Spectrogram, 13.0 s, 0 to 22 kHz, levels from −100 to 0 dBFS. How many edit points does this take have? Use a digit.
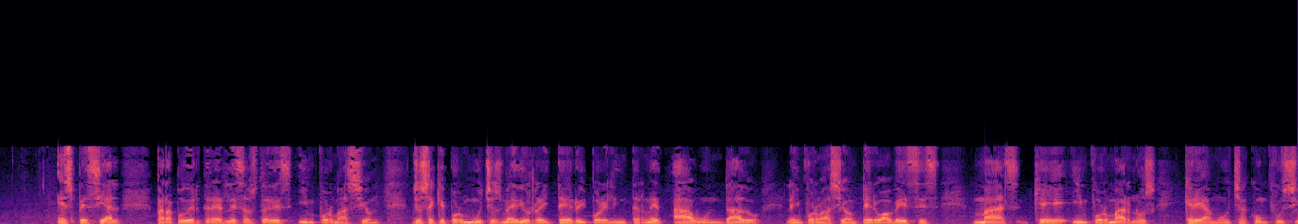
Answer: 1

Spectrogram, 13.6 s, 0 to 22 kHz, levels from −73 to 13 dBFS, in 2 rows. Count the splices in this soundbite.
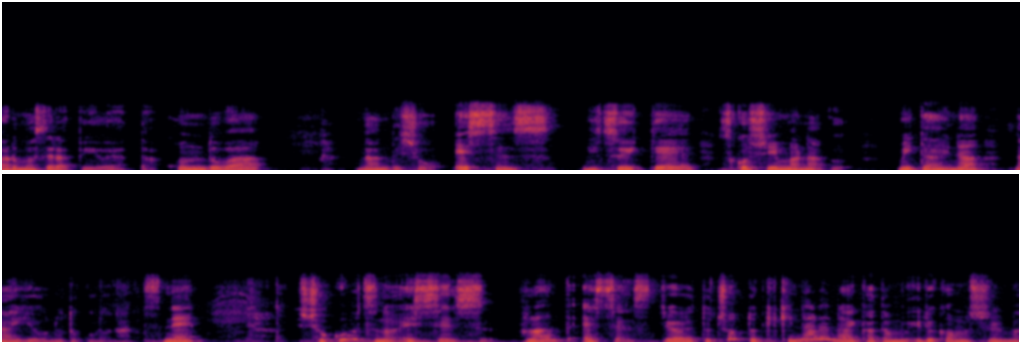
1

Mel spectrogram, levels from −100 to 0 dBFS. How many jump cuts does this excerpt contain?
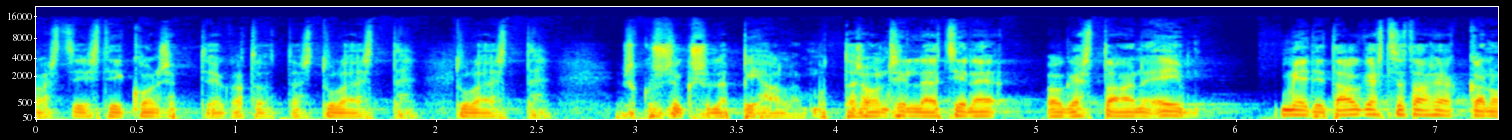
2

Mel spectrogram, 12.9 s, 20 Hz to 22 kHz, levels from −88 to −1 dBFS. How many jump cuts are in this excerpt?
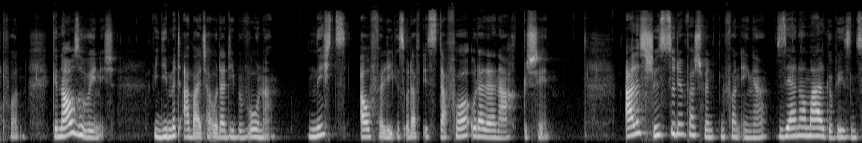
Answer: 2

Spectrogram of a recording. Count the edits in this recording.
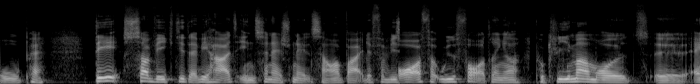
3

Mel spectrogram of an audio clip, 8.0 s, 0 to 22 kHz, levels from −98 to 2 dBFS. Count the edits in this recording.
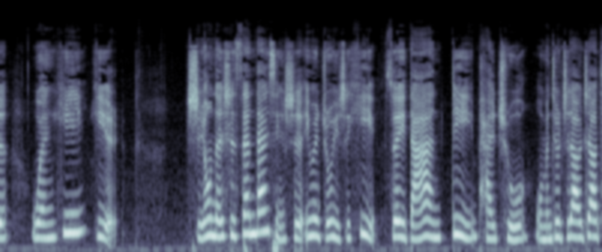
2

